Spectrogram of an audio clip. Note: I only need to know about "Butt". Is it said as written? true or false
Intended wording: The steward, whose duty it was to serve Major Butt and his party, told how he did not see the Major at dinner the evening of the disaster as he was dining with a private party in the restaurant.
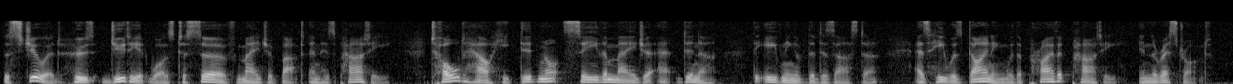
true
